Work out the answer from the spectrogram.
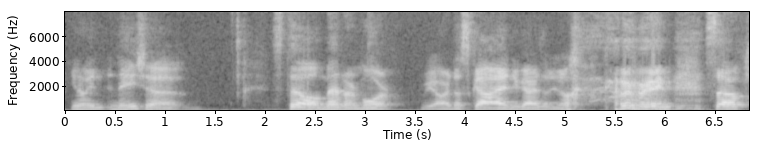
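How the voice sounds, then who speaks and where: A man in his thirties from South Korea, speaking English with a Korean accent as an interview guest, halting with many fillers and restarts. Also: mid-range voice, animated. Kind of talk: casual interview answers. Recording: roomy echo.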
